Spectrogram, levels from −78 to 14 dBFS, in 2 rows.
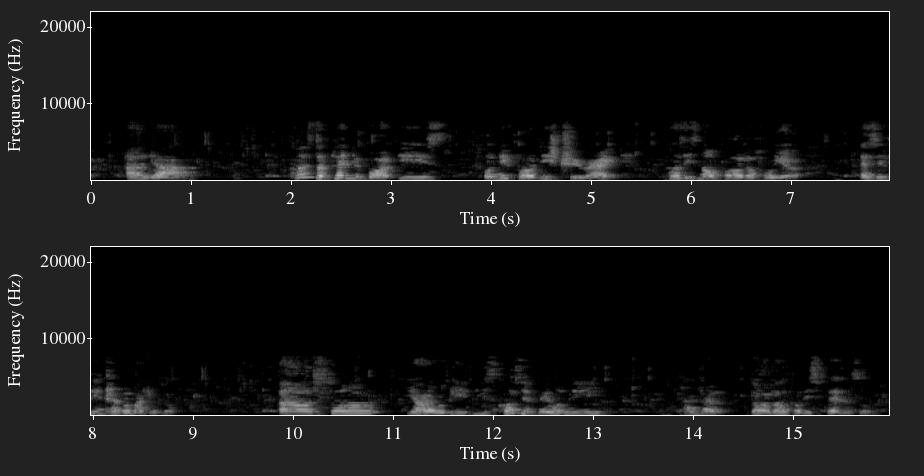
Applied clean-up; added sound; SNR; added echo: classical method WPE with log-MMSE.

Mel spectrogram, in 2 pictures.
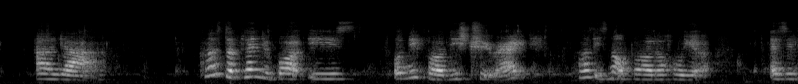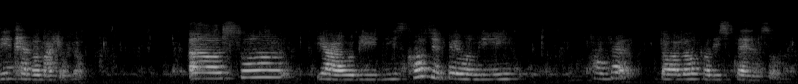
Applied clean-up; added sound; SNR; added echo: neural separator model SepFormer DNS4.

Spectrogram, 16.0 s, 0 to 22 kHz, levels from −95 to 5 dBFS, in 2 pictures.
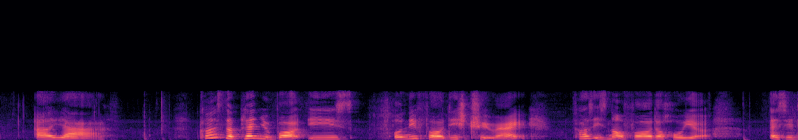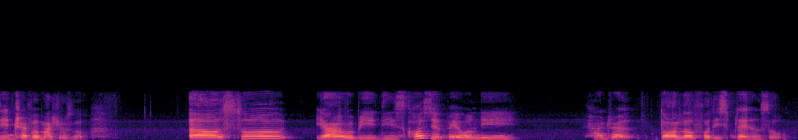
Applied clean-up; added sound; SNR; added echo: none; none; none; none.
